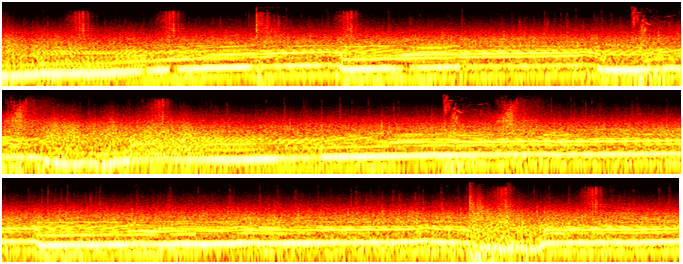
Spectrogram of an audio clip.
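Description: Tyres squeal in short bursts as the car slides through bends.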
